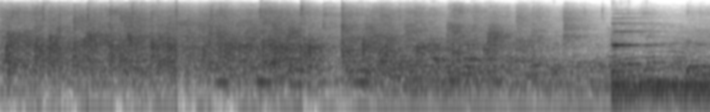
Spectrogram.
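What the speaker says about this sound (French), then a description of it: "Applaudissez Joël, s'il vous plaît, merci." Audience at a magic show applauding a volunteer named Joël, a steady burst of clapping lasting several seconds before a voice starts talking.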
